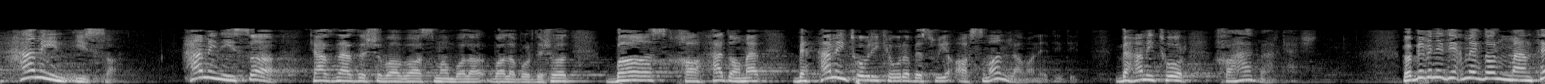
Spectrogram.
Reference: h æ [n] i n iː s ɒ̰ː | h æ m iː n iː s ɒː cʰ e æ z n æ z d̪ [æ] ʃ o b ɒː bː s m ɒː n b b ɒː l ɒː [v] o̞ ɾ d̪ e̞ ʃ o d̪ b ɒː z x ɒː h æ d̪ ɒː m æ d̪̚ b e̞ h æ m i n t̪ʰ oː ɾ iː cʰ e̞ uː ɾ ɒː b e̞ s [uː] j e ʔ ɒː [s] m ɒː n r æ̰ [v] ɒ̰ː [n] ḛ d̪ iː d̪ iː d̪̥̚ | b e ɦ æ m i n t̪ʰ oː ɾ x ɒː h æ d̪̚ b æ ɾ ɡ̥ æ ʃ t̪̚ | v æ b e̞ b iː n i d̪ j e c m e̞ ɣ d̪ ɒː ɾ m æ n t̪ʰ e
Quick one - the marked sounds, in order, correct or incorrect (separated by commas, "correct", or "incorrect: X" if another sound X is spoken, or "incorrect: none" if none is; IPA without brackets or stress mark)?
incorrect: m, incorrect: e, incorrect: b, correct, correct, correct, correct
